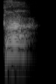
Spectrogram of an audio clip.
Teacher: So pa becomes ba. And this is now what we call the breathy voiced consonant ba, for example, in isiZulu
